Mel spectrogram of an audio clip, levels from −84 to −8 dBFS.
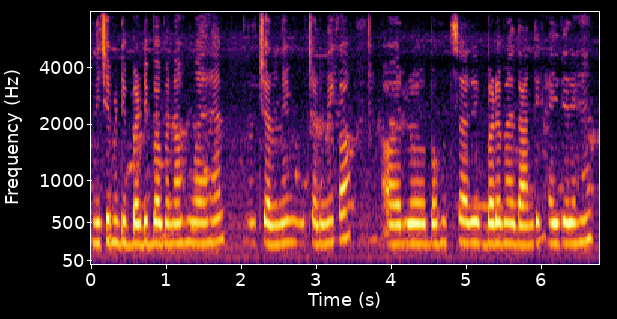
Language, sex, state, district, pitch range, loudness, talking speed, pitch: Chhattisgarhi, female, Chhattisgarh, Raigarh, 245-260 Hz, -15 LUFS, 150 wpm, 250 Hz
